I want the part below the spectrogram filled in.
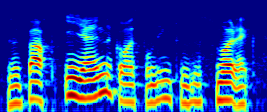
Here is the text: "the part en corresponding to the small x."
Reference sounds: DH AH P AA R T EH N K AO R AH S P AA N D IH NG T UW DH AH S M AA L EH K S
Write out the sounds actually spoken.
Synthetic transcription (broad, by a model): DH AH P AA R T EH N K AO R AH S P AA D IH NG T UW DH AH S M AA L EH K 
